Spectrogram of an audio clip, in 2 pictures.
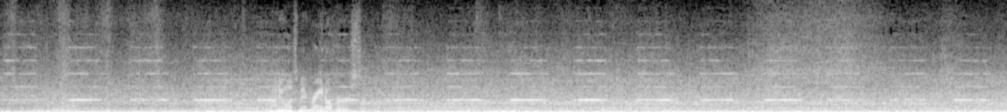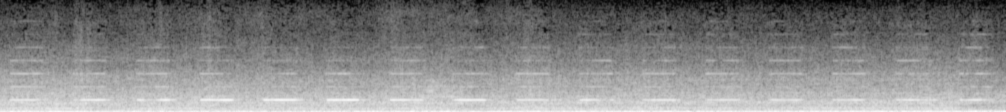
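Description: A heavy truck's backup alarm beeping at an even pace as the truck reverses, over the steady rumble of its engine heard from inside the cab.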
